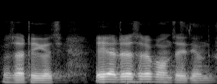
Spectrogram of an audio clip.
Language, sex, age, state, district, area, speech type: Odia, male, 18-30, Odisha, Nayagarh, rural, spontaneous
